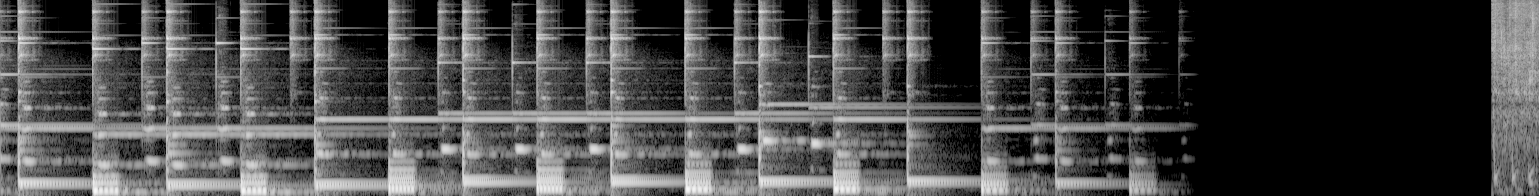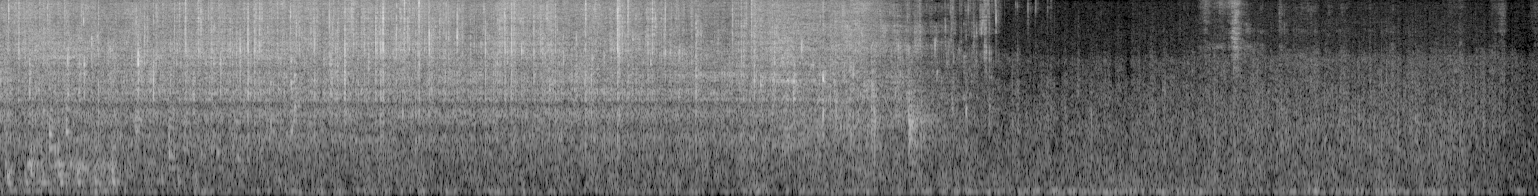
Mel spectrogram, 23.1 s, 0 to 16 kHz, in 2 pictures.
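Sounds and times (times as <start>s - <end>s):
food sizzling on a pan: 11.2s - 23.0s.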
